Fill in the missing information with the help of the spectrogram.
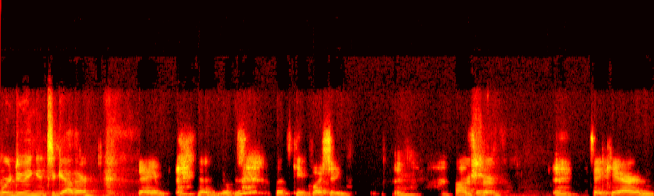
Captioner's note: laugh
